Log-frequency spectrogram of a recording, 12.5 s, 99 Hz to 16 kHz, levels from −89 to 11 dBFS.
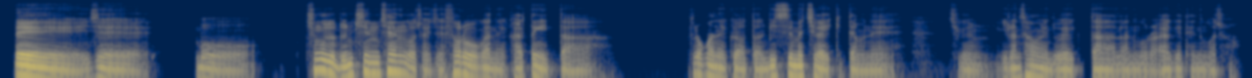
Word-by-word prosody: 네. 95 -9 +8
이제 85 -6 -2 0.4
뭐 80 -5 -4 0.5
친구도 165 -6 +4
눈치는 120 +6 +2
채는 145 -1 +3
거죠 95 -5 -2
이제 80 +1 -7
'서로 125 -1 +2
간에 90 -5 -3
갈등이 95 +2 -2
있다. 80 -2 -7 0.8
서로 125 -2 -2
간에 105 -5 +1
그 95 +1 -4
어떤 85 0 -4
미스매치가 110 -2 +1
있기 85 - -4
때문에 80 -2 -5 0.5
지금 85 -1 -10
이런 95 +1 -4
상황에 105 -4 -1
놓여 85 +1 -2
있다.'라는 85 -1 -5
거를 80 -2 -7
알게 85 +1 -4
되는 85 -1 -9
거죠. 80 -1 -12
90 Hz, 300 characters per minute, -25 LUFS, 80-105 Hz, 0.8 s, 네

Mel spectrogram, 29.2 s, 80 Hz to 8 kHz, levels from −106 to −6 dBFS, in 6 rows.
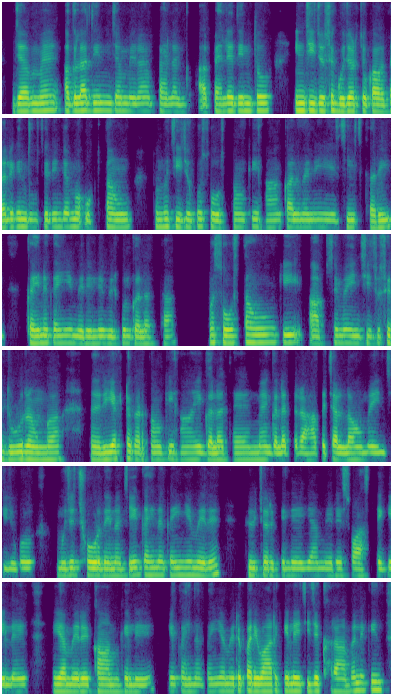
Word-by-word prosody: जब 140 0 +5
मैं 150 - +3 0.2
अगला 145 +2 +5
दिन 150 0 0
जब 145 -1 0
मेरा 140 0 -1
पहला 140 0 -1 0.4
अ, - - +1
पहले 140 +1 +1
दिन 145 0 +4
तो 150 +1 +3 0.3
इन 150 0 +6
चीज़ों 145 -1 +4
से 140 +2 +1
गुजर 140 -1 +5
चुका 135 -1 +2
होता 130 0 +2
है। 135 - 0
लेकिन 145 0 +2
दूसरे 140 0 -4
दिन 140 0 -3
जब 145 0 0
मैं 145 0 +2
उठता 135 +2 -6
हूँ, 135 0 +1 0.3
तो 145 - -2
मैं 150 - +1
चीज़ों 145 -1 -1
को 150 +2 -3
सोचता 135 -2 -3
हूँ 140 - -4
कि 145 - -2
हाँ, 135 +1 -6
कल 135 -1 0
मैंने 140 0 -2
ये 135 - -3
चीज़ 135 +1 -5
करी, 130 +2 +1 0.4
कहीं 135 -1 +4
न 140 - +2
कहीं 140 0 -1
ये 140 - -2
मेरे 135 -1 +1
लिए 135 +1 +1
बिल्कुल 135 +1 -2
गलत 130 -1 -1
था। 130 0 -5 0.5
मैं 150 - +1
सोचता 140 0 +1
हूँ 150 0 +1
कि 150 0 +2 0.3
अब 135 0 -1
से 140 +2 -5
मैं 140 0 -1
इन 140 0 0
चीज़ों 135 0 -7
से 140 - -1
दूर 135 0 +2
रहूँगा, 130 0 +2 0.4
रिएक्ट 135 +2 +3
करता 130 0 -3
हूँ 130 0 0
कि 140 - -1
हाँ, 130 0 -5
ये 135 - +2
गलत 130 0 +1
है, 130 0 -3
मैं 130 0 -2
गलत 135 0 +1
राह 125 -1 -1
पे - - +1
चल 130 -2 +2
रहा 130 0 +2
हूँ 130 0 -1
मैं 135 - 0
इन 135 0 -2
चीज़ 130 0 -5
को 135 0 +1 0.3
मुझे 135 +1 0
छोड़ 135 0 +4
देना 130 -1 0
चाहिए 135 +2 -1
कहीं 140 -1 -1
न 140 - 0
कहीं 140 +1 -2
ये 140 - 0
मेरे, 140 +2 +2 0.4
फ्यूचर 135 -1 -1
के 125 +1 -6
लिए 135 0 0
या 135 - -4
मेरे 130 0 -3
स्वास्थ्य 130 0 -4
के 135 +1 0
लिए 130 0 +1 0.4
या 135 0 +7
मेरे 135 0 +5
काम 130 -1 0
के 135 +1 0
लिए 130 0 0 0.3
ये 135 - 0
कहीं 135 -1 -2
न 135 0 -3
कहीं 135 +1 -4
या 140 - +1
मेरे 140 0 +2
परिवार 135 -1 +5
के 140 - +4
लिए 140 0 +5
चीज़ें 140 0 +2
ख़राब 130 -1 -3
है, 140 - +2
लेकिन 155 +2 0
135 Hz, 230 wpm, -26 LUFS, 130-140 Hz, 0.5 s, या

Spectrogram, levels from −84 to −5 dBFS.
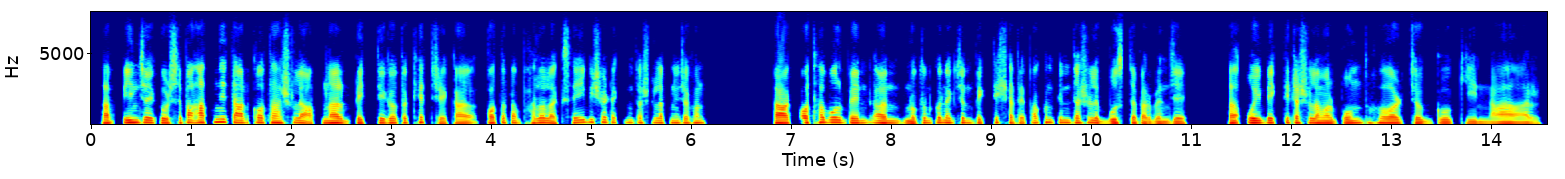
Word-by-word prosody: আ - - +7 0.2
enjoy 165 -1 +2
করছে? 140 -1 +1
বা - - +4
আপনি 195 +4 0
তার 155 -1 +2
কথা 160 -1 +1
আসলে 150 +3 -3
আপনার 140 +4 +3
ব্যক্তিগত 145 +3 0
ক্ষেত্রে 170 -8 -3
কা 120 - 0 0.3
কতটা 150 +3 +1
ভালো 140 +4 +1
লাগছে। 115 - -5
এই - - -1
বিষয়টা 175 -2 -2
কিন্তু 165 -1 -9
আসলে 155 +2 -6
আপনি 155 +1 -4
যখন 150 +1 -2 0.8
আ - - +9 0.2
কথা 155 +3 +3
বলবেন 155 -4 +2 0.2
আ - - +6 0.3
নতুন 125 +6 +1
কোন 165 - +1
একজন 155 0 -2
ব্যক্তির 140 +6 -4
সাথে, 135 -3 -2
তখন 170 +3 -2
কিন্তু 165 -1 -3
আসলে 155 -1 0
বুঝতে 125 +1 +2
পারবেন 110 +1 0
যে 115 - +3 0.5
আ - - +7 0.2
ওই 150 - +8
ব্যক্তিটা 150 +1 0
আসলে 150 -2 0
আমার 130 -1 +3
বন্ধু 145 +3 +1
হওয়ার 140 -2 +4
যোগ্য 125 0 -1 0.2
কি 115 -4 -4 0.2
না? 100 +2 0 0.2
আর 100 - -3
145 Hz, 195 wpm, -20 LUFS, 130-160 Hz, 0.8 s, আ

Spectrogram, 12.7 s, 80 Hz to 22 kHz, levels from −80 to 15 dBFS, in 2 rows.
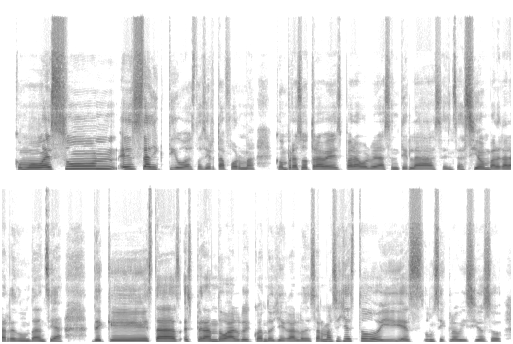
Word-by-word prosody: como 225 +1 +3
es 265 +3 +5
un 320 -1 +3
es 280 +1 +3
adictivo, 225 -6 +1
hasta 200 -1 -7
cierta 195 +1 -3
forma. 195 -2 -4 0.2
Compras 225 +1 -2
otra 215 -1 +1
vez 215 +1 0
para 220 -2 +1
volver 190 0 -1
a 190 - +1
sentir 195 0 -6
la 185 -1 0
sensación, 195 +2 0
valga 190 0 0
la 185 - +2
redundancia, 185 +4 -2 0.3
de 195 0 -1
que 190 0 0
estás 210 +3 +5
esperando 210 -1 +1
algo 205 +2 +2
y 225 - -4
cuando 195 -2 -4
llega, 195 +1 -3
lo 190 - -5
desarmas 200 +6 -3
y - - -8
ya, 280 - -4
es 275 - -5
todo 280 -4 -1
y 200 -1 -4
es 205 - +1
un 220 -1 -6
ciclo 220 +1 -3
vicioso. 200 -2 -3
205 Hz, 185 wpm, -24 LUFS, 190-225 Hz, 0.3 s, es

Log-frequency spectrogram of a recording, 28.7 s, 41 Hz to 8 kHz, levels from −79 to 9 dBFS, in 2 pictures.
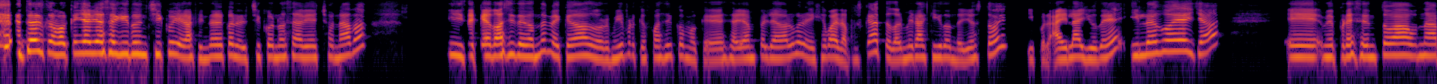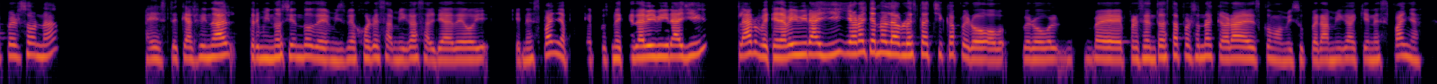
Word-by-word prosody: Entonces, 325 +2 +9
como 275 -3 +5
que 285 +2 -2
ya 290 0 +9
había 290 0 +8
seguido 280 -2 +5
un 270 -1 +2
chico 275 +2 -1
y 270 - +3
al 215 -2 +3
final 230 +3 -1
con 255 - 0
el 205 -3 -3
chico 230 +2 -6
no 225 0 -3
se 240 - -5
había 220 -1 0
hecho 230 +2 -8
nada 250 - +1 0.8
y 260 -3 -2
se 245 +1 +4
quedó 245 0 +6
así 260 +2 +5
de: 245 -1 +3
"¿Dónde 235 +8 -1
me 245 -6 -1
quedo 235 +1 0
a 250 - +3
dormir?", 210 0 -4
porque 240 -7 -10
fue 215 +1 -6
así 230 +2 -7
como 215 -6 -8
que 185 +2 -5
se 205 - -6
habían 205 +2 -2
peleado 210 -2 -4
algo. 245 +6 -4
Le 245 - -5
dije, 200 +3 -9
bueno, 215 -5 0
pues, 190 -1 -17
quédate 295 -7 -1
a - - -6
dormir 200 +4 -3
aquí 225 0 -3
donde 190 -5 -6
yo 195 - -4
estoy 265 - -3 0.2
y 190 - -13
por - - -12
ahí 195 - +4
la 225 - +1
ayudé. 215 - 0
Y 245 +1 -4
luego 285 +5 +1
ella, 320 -1 +4 0.7
eh, 225 0 +1
me 230 0 -1
presentó 230 +2 -1
a 255 0 +5
una 245 0 -1
persona, 245 +2 -5 0.9
este, 195 +1 -8
que 210 - -3
al 200 - -3
final 230 +4 +2
terminó 215 0 -2
siendo 235 -2 -5
de 200 -2 -2
mis 180 -1 -10
mejores 205 +2 -5
amigas 195 +3 -6
al 185 -2 -6
día 190 0 -2
de 190 0 -2
hoy 195 +1 -4 0.2
en 180 0 -11
España, 255 +5 -2
porque, 190 -1 -19
pues, 195 - -14
me 205 -1 -1
quedé 215 0 -2
a - - +6
vivir 230 +1 +4
allí. 240 - +1 0.3
Claro, 270 +3 +2
me 230 -4 0
quedé 220 -1 +4
a - - +6
vivir 265 +3 +3
allí 265 +2 +2
y 280 - -1
ahora 285 +2 +4
ya 305 0 +3
no 295 0 +1
le 280 - +4
habló 260 -1 +4
a - - +3
esta 270 0 -2
chica, 265 0 -6
pero 195 -6 -3
pero 195 -1 -5 0.3
me 200 -1 0
presentó 205 +1 -3
a - - +1
esta 245 +3 -3
persona 235 0 -5
que 225 - -10
ahora 205 0 +2
es 200 -2 -5
como 200 -3 -9
mi 180 - -9
superamiga 185 +2 -6
aquí 195 0 -9
en 190 - -8
España. 215 -1 -5
225 Hz, 245 wpm, -22 LUFS, 200-255 Hz, 0.9 s, Entonces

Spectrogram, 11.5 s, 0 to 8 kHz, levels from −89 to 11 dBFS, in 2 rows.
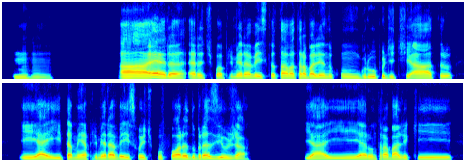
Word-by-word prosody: Uhum. 130 -4 -9 0.8
Ah 150 0 +6
era, 155 -8 +5
era 140 0 -1
tipo 140 +2 -6
a - - 0
primeira 145 +4 -1
vez, 165 -1 -2
que 165 - -10
eu - - +2
estava 155 -2 +1
trabalhando, 145 -1 0
com 145 - -12
um 135 +1 -6
grupo 140 +3 -2
de 145 -1 -7
teatro, 145 +9 -2 0.4
e 130 0 0
aí 130 +2 +2
também, 145 -1 0
a - - 0
primeira 145 -1 +1
vez 140 +1 -1
foi 155 0 -2
tipo, 170 +3 -11
fora 155 -2 +3
do 160 0 -5
Brasil 170 -4 +1
já. 115 -4 -4 0.7
E 125 - -2
aí, 120 +2 -2
era 130 +1 +2
um 140 - -5
trabalho 145 -1 -1
que, 155 0 -3
145 Hz, 180 wpm, -23 LUFS, 135-155 Hz, 0.8 s, Ah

